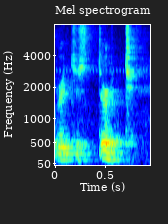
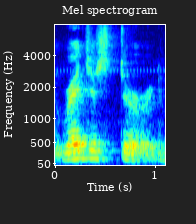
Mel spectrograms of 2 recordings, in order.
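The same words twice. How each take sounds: First: The word ends with a T sound. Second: The word ends with a D sound. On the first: The speaker calls it wrong. "We don't say registered. No, we don't make it a T for a voice sound" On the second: The speaker calls it right. "make it sound like a D"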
